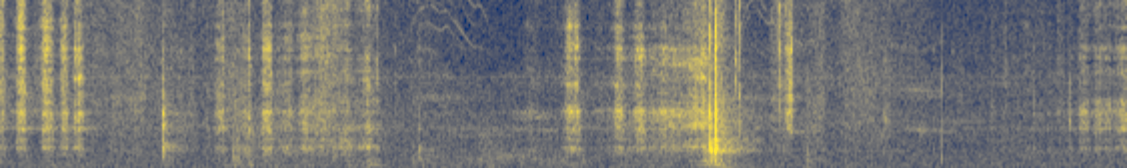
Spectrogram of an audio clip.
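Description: Chisel scraping and smoothing the wooden heel of a handmade ukulele, quiet intermittent rasping strokes with one sharper, louder scrape midway, close up in an otherwise hushed workshop.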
